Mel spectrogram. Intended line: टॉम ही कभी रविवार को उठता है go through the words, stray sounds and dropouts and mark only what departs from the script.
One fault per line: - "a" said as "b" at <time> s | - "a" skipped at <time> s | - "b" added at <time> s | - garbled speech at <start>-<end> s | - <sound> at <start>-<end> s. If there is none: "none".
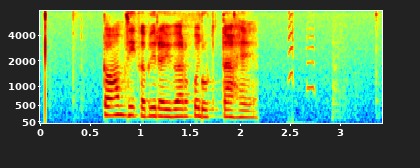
- squeak at 2.5-2.8 s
